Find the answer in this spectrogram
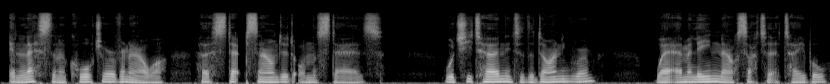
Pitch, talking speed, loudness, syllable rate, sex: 110 Hz, 190 wpm, -21 LUFS, 5.4 syllables/s, male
